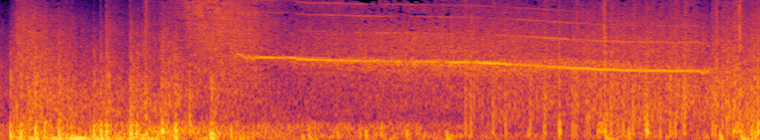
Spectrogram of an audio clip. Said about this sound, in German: Ein großes Feuerwerk für alle.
